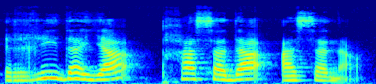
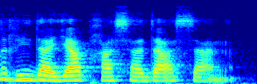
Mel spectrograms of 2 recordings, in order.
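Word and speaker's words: Hridaya Prasada Asana: Cette posture, c'est RIDAYA Prasada Asana. RIDAYA, donc je vous l'épelle, H-R-I-D-A-Y-A, Prasada, P-R-A-S-A-D-A, Asana, comme une asana, mais le A, on ne le prononce pas.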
